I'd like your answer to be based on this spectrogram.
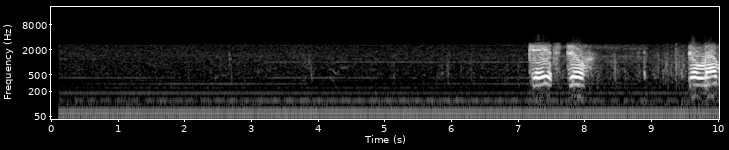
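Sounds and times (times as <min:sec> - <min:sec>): radio hiss and hum: 0:01.2 - 0:10.0.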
